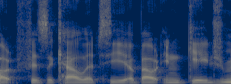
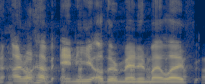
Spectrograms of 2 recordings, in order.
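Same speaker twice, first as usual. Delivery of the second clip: louder, higher mock plea; mock neediness; 6 semitones higher, 12 dB louder than usual. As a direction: plead loudly, playing it up for laughs. Joking plea to friend Adam.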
